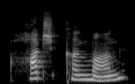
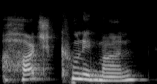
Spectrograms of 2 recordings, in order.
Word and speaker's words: Hochkönigman: This includes Hochkungmung. Did I do that right? I think it's Hochkönigmann.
